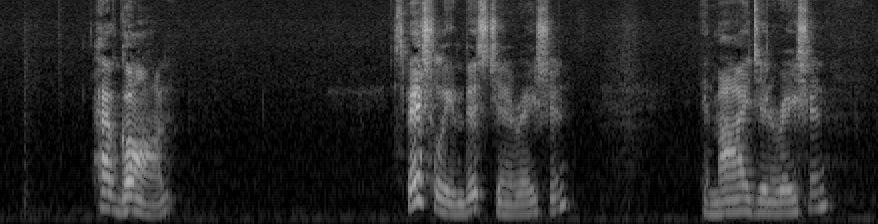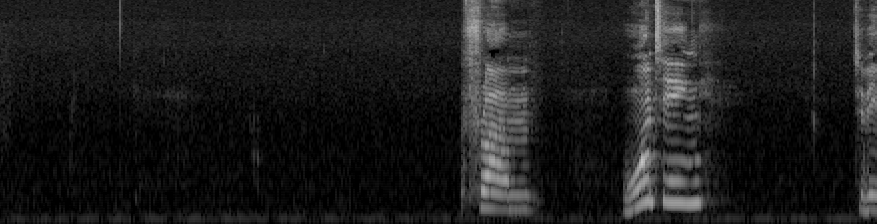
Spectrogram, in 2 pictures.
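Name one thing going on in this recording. A middle-aged woman speaks calmly and close to a microphone, in short phrases with pauses.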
